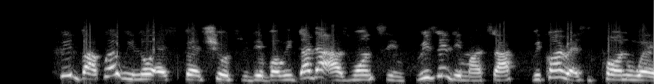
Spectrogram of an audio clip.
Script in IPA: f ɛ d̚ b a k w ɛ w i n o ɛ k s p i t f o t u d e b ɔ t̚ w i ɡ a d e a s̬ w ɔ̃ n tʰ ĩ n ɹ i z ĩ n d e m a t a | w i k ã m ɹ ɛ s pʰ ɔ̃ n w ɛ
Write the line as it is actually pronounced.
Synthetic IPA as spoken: f i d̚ b a k w ɛ w i n o ɛ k s p ɛ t ʃ o t u d e b ɔ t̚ w i ɡ a d a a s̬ w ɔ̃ n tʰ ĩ m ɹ i z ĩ n d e m a t a | w i k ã n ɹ ɛ s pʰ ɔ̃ n w ɛ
